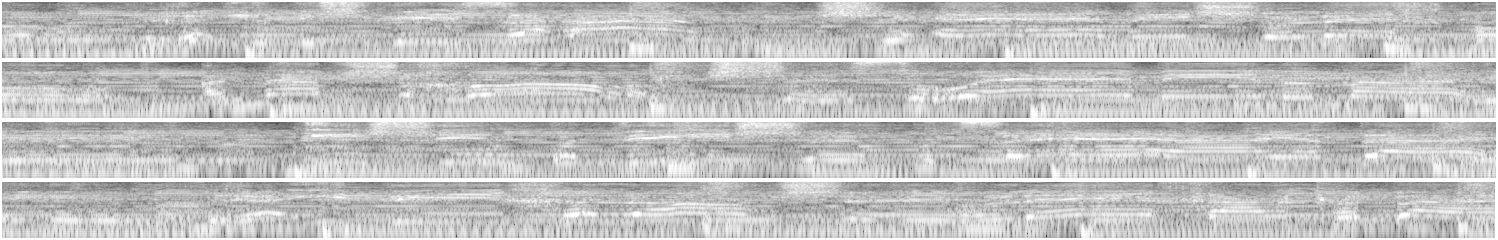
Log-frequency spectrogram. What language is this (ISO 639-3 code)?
heb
